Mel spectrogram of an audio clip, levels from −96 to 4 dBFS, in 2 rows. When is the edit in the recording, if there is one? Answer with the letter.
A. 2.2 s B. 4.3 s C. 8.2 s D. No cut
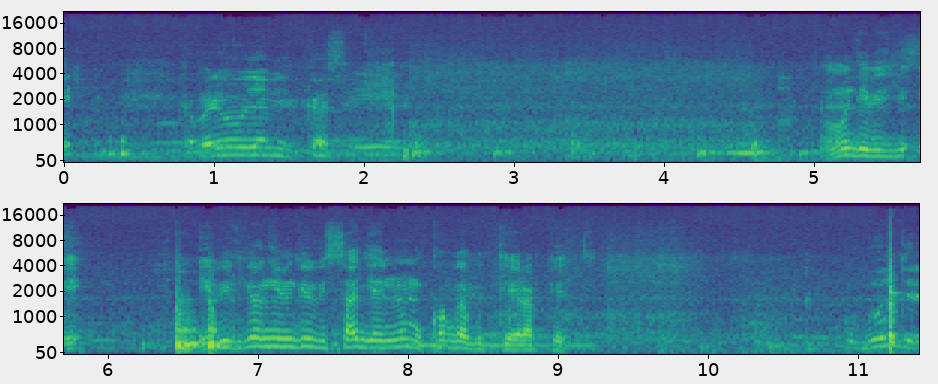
A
